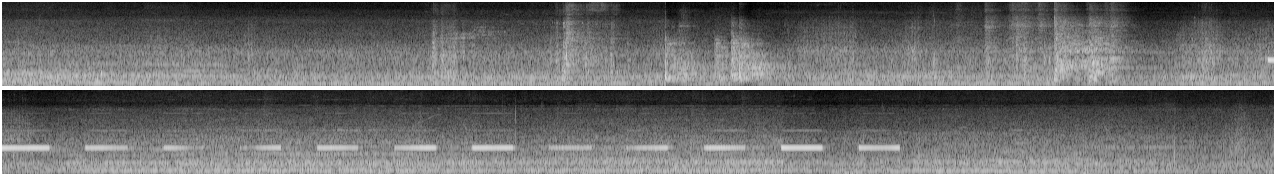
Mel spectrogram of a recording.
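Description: JCB AgriPro telehandler's diesel engine running as the machine manoeuvres, with a run of clanks and knocks in the first half. From about halfway its reversing alarm beeps evenly, a little more than once a second, for some eleven seconds.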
